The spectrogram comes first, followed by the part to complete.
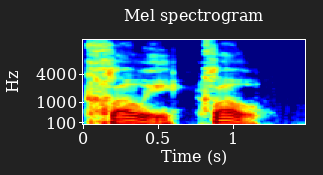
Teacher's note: you're accenting the first syllable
